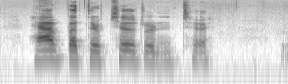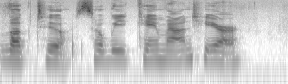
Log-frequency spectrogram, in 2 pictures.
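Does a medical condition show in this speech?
Yes: damaged diaphragm.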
